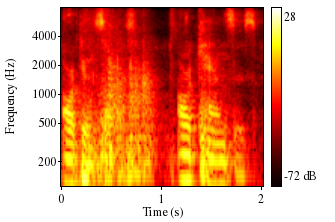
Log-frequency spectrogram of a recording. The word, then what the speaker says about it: Arkansas: Arkansas. That is how you pronounce that.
